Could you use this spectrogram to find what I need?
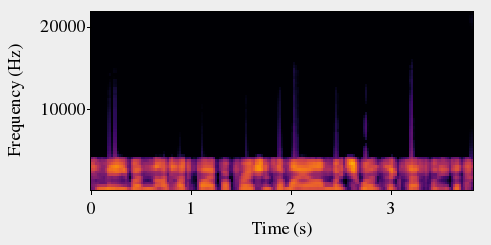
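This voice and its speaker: A plain, everyday voice from a woman, fairly low in pitch, at a moderate pace. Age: 60s. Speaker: caller. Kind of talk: radio phone-in call.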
